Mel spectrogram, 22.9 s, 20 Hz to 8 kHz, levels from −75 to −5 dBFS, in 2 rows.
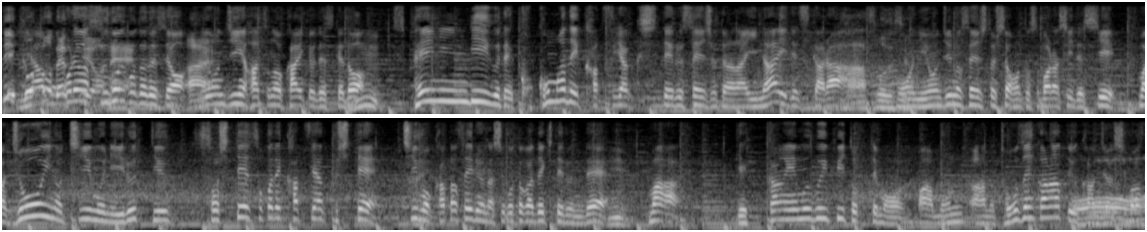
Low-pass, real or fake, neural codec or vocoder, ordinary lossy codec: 7.2 kHz; real; none; none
